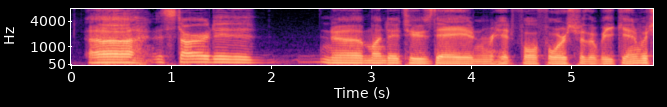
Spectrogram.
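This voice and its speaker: A man talks fairly slowly, his pitch varying in an ordinary way, with noticeable background noise behind him. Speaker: podcast host. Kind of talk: casual chat.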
